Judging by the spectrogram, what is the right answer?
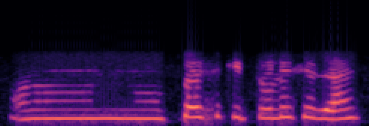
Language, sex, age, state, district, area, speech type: Goan Konkani, female, 30-45, Goa, Quepem, rural, conversation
